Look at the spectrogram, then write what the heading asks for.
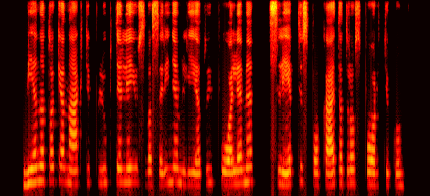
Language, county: Lithuanian, Vilnius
